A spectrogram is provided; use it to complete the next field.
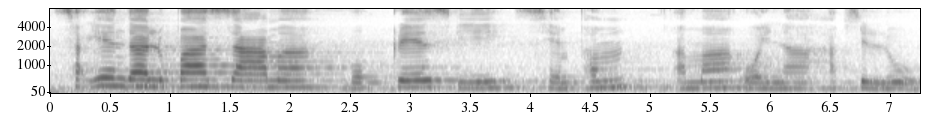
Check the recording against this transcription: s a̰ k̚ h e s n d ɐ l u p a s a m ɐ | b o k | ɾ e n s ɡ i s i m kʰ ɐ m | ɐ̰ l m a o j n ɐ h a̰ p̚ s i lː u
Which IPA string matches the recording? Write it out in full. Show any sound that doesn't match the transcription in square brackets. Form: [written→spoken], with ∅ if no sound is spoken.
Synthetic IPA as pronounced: s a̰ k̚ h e [s→∅] n d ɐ l u p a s a m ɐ | b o k | ɾ e n s ɡ i s [i→e] m [kʰ→pʰ] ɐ m | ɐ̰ [l→∅] m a o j n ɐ h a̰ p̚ s i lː u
